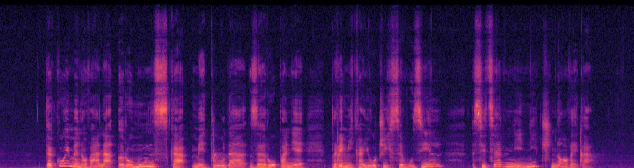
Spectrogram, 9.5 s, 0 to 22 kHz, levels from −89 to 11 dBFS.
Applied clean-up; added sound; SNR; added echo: none; Clapping; 18 dB; none.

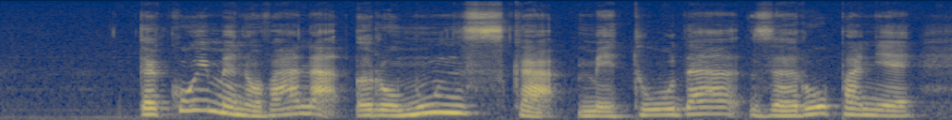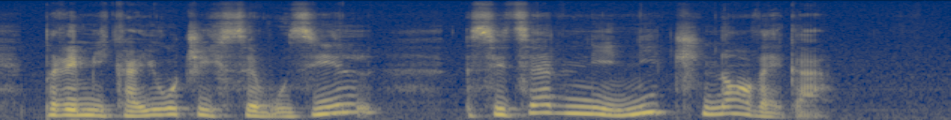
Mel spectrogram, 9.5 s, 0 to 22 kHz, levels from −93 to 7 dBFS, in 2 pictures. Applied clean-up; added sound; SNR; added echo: none; none; none; none.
